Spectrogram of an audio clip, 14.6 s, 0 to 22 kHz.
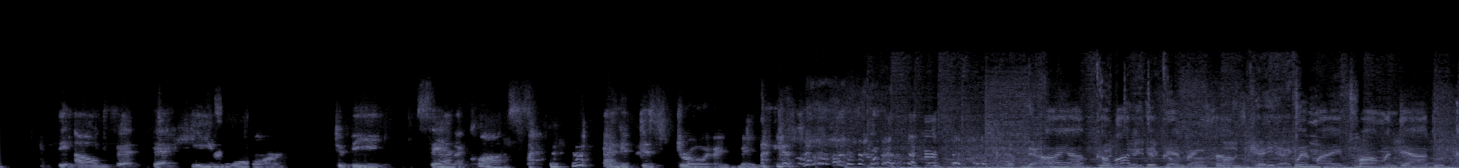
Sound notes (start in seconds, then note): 7.7 laughs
